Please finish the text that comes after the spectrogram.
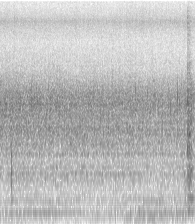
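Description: Food frying in a pan with salt, being stirred: a steady low sizzle runs throughout, with a brief scrape of the spatula near the start and another louder one just before the end.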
